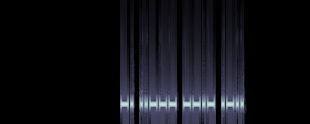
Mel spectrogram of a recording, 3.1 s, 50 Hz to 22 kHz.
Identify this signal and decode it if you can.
Morse code, heard as a keyed tone, about 48 wpm, 700 Hz. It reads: N2QL
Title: USA Call Signs - 4x Character Spacing - 50wpm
